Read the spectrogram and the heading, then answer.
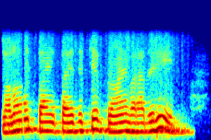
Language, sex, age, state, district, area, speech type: Kashmiri, male, 30-45, Jammu and Kashmir, Pulwama, urban, conversation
